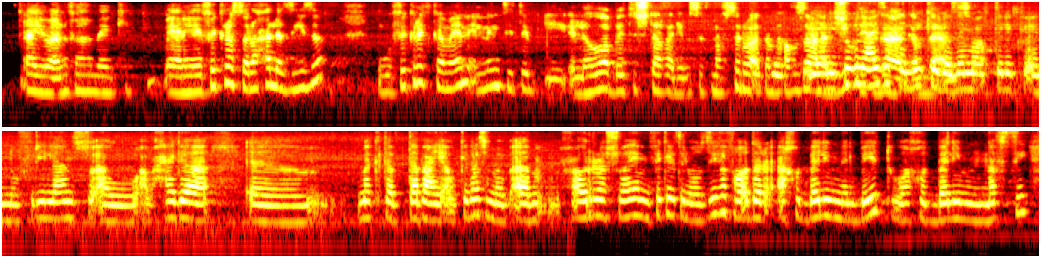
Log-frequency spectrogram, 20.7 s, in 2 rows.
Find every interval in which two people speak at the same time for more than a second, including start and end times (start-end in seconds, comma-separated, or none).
7.5-9.8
